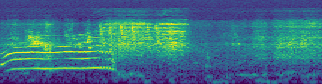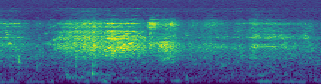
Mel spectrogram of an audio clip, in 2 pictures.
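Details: A tiny grey cat lets out one short, level meow at the start, followed by several seconds of soft background hiss and rustling.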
